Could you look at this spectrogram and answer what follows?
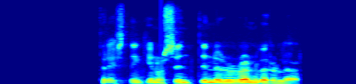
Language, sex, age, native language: Icelandic, male, 40-49, Icelandic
